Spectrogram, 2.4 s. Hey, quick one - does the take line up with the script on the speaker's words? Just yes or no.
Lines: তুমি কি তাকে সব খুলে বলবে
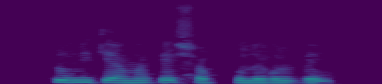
no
